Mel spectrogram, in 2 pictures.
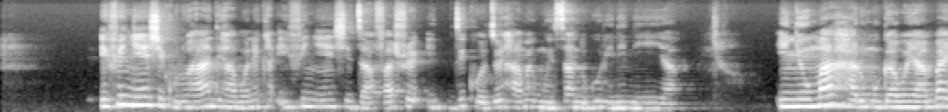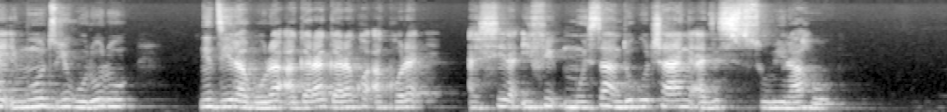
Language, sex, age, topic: Rundi, female, 18-24, agriculture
